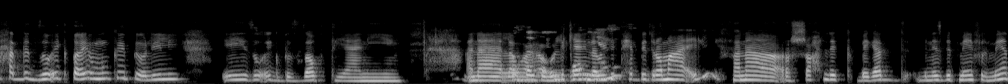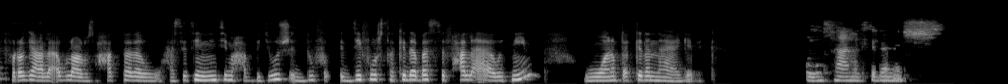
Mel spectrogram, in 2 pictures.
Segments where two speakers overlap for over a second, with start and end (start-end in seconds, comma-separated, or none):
4.9-6.2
